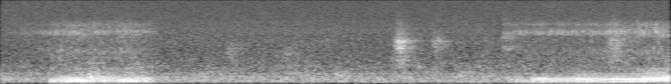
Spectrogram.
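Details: Bulldog sleeping: two low, rattling snores, each on a breath in, separated by quiet breathing; ordinary snoring.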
